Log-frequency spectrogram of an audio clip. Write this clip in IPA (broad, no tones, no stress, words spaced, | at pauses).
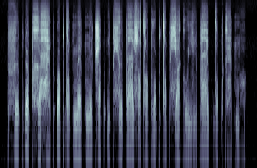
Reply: føpɗœp xəħɛ̤pʔop dˤɛpmɛpnø t͡ʃapʔipçøpʕə çətˤypðˤyp tˤipçaku jipʕip d̪ɔpkɛ̤pmɔ̤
